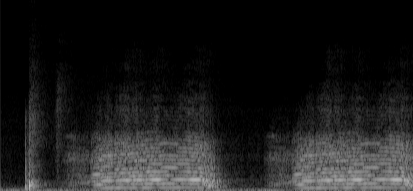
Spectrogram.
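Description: A cow moos twice, each a long, low, droning bellow with rich harmonics lasting about a second, separated by a short pause. A brief sharp knock or click comes before the first moo.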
